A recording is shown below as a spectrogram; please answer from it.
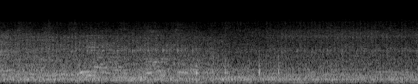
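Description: Steady outdoor street noise with a low hum, and faint snatches of people's voices.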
